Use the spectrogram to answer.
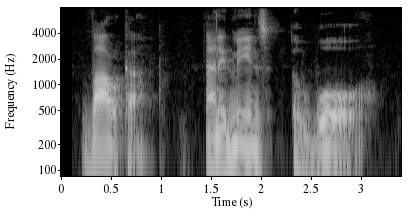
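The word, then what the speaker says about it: válka: how about this one there is long and short ah can you try to pronounce that Valka and it means a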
